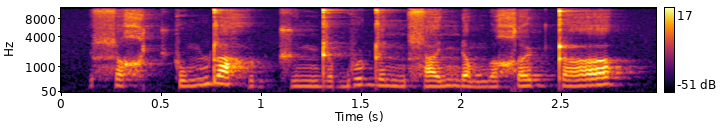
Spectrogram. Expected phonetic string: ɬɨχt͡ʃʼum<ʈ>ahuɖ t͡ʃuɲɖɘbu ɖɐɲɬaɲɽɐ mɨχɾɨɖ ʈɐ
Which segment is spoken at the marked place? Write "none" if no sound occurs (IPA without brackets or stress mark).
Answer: ɖ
